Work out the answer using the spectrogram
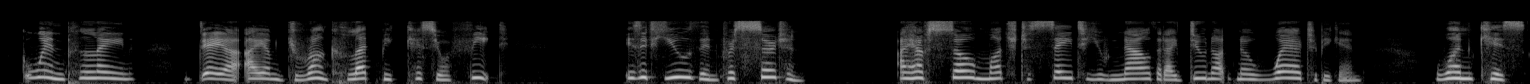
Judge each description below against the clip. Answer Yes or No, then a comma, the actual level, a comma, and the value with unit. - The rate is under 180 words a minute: Yes, slow, 135 wpm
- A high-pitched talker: Yes, very high, 260 Hz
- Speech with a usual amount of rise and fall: Yes, average, 3.9 semitones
